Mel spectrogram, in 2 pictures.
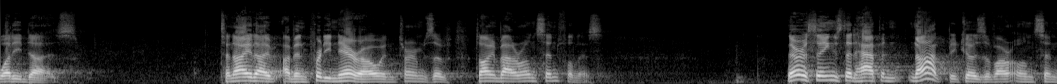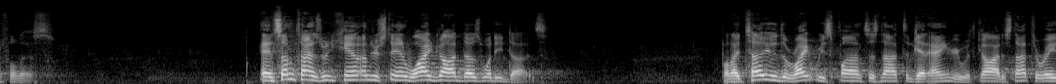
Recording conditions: large echoing room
